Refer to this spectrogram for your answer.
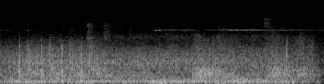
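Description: Sharp cracks of gunfire scattered through a dense, rumbling wash of noise, with several quick shots popping out over a constant roar, as about 30 criminals with heavy weapons attack in Paraguay, recorded by security cameras. The exchange sounds chaotic.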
